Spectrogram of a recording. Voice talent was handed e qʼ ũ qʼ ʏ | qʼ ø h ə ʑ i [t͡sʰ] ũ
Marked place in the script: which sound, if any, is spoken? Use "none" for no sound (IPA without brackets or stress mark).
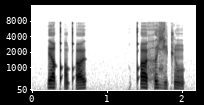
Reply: t͡ʃ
